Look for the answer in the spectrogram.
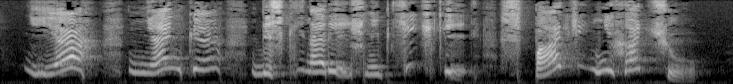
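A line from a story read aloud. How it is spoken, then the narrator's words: Capricious whimpering. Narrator (Russian): Царевна Марьяна привередничала, хныкала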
